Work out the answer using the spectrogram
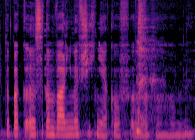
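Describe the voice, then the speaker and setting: A woman's voice: flat delivery, far from the mic. A woman co-hosting a parenting podcast, chatting casually and laughing often. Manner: chatty, laughs often, mimics her child in a high voice. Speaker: podcast co-host. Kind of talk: casual chat about parenting.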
